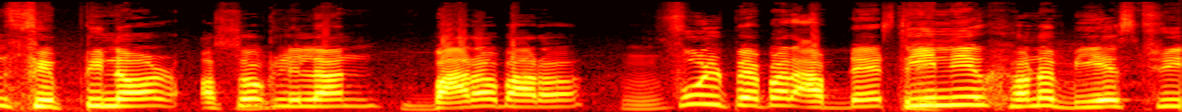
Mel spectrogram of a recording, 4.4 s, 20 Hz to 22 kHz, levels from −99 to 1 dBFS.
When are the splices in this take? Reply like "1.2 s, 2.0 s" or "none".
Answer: 3.3 s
